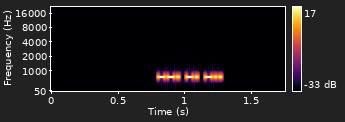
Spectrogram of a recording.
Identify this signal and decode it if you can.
Morse code, heard as a keyed tone, about 67 wpm, 700 Hz. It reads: GND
